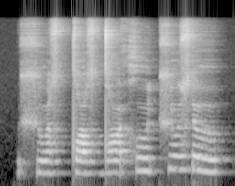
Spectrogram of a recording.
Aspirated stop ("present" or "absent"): absent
